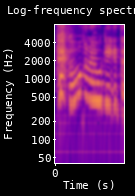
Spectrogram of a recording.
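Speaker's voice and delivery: high, angry tone. Showing how a caps lock chat message reads aloud: angry tone. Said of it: "Itu marah".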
